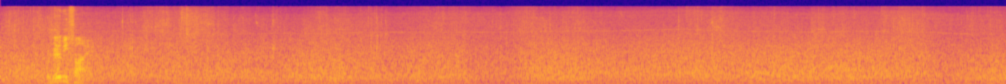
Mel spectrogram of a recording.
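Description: A jet engine roars steadily up close.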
